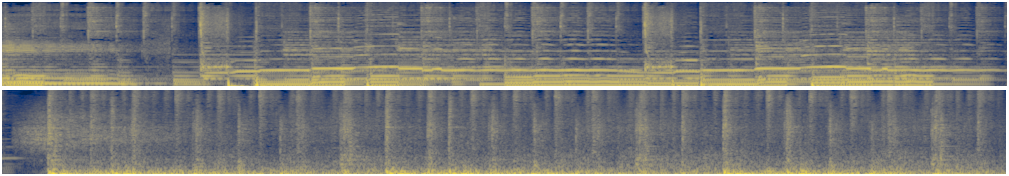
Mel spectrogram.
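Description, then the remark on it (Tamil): A song plays loudly on the Tamil Murasam radio programme with no talking, opening on steady melodic phrases and held notes, then abruptly switching midway into a denser, busier passage driven by strong percussion. “ஆனால் அதுக்கு முதல் ஒரு பாடலை ஒரு பாடலை கேட்டுட்டு வரும்”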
